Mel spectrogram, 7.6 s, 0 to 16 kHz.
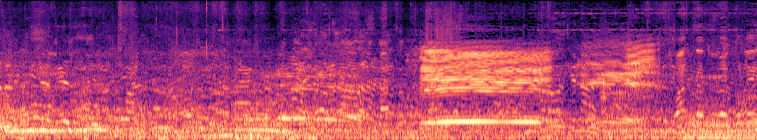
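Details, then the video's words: Cows with calves at the Raniganj cattle market in Dinajpur, Bangladesh, on 8 May 2025: a low drawn-out moo with a higher, longer bellow mid-clip, amid steady crowd chatter and market bustle. "বাছুর সহ গাভী গরুর দাম"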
